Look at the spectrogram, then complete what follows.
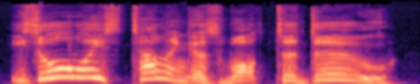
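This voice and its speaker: Squeaky cheeky kid train, whiny and mischievous, really swoopy storybook voice. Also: male voice, wildly swooping pitch, normal speed, no room sound, clean studio sound, heavily acted. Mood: cross, mocking. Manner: mocking, rude, whining. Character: Bill and Ben, cheeky mischievous young twin engines.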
